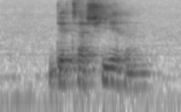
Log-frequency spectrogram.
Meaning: to detach
- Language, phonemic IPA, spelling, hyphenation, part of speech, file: German, /detaˈʃiːʁən/, detachieren, de‧ta‧chie‧ren, verb, De-detachieren.ogg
